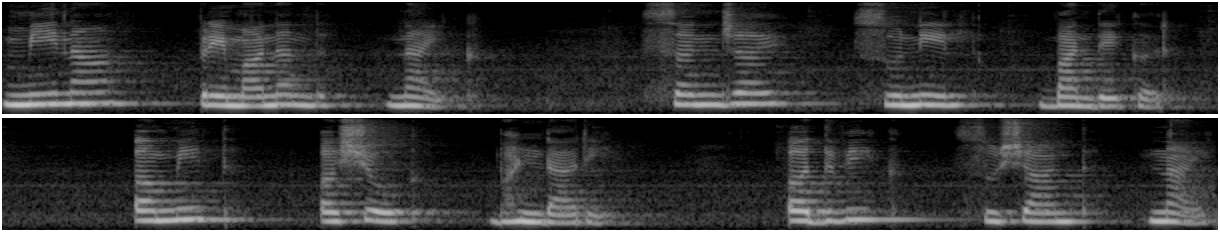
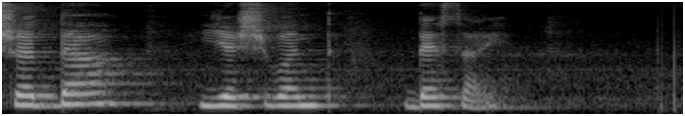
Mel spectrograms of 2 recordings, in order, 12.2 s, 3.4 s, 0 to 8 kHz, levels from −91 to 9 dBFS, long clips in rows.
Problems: constant background noise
